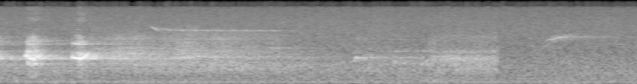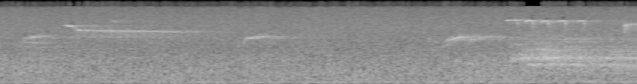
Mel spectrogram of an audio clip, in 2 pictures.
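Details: Spring Wild Turkey in New York, heard on a youth turkey hunt: two loud abrupt notes open, then softer rolling gobble-like bursts over a quiet woodland background with thin high bird whistles.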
